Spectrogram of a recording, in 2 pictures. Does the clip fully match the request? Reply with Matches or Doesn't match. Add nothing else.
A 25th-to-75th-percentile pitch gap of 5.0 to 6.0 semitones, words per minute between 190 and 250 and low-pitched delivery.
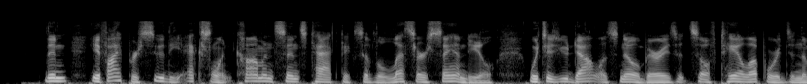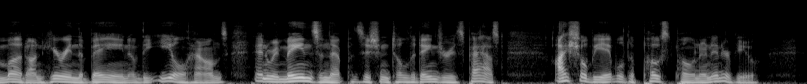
Matches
